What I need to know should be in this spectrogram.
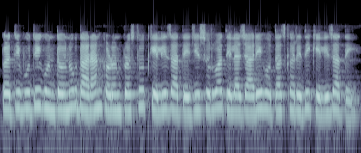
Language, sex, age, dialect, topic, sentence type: Marathi, male, 18-24, Northern Konkan, banking, statement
